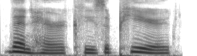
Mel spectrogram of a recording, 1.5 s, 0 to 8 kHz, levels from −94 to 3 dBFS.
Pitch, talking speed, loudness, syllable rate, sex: 185 Hz, 120 wpm, -21 LUFS, 5.7 syllables/s, female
